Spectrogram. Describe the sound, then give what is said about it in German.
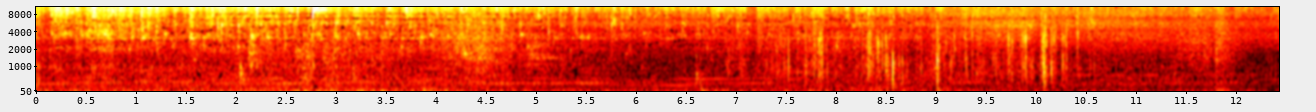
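Water drips steadily from pipes amid a low, broad background wash, with scattered sharper drip clicks standing out near the end; no one speaks. “Rohre tropfen.”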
